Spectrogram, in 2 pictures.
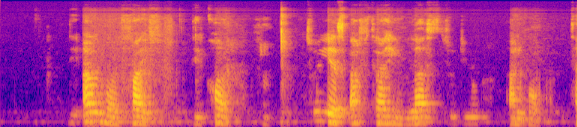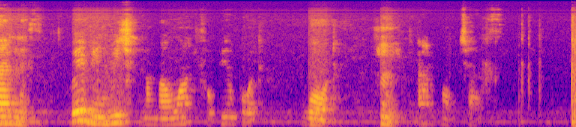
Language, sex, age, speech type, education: Nigerian Pidgin, female, 30-45, spontaneous, tertiary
